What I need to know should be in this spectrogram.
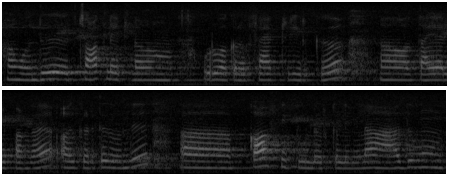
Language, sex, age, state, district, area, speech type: Tamil, female, 30-45, Tamil Nadu, Cuddalore, rural, spontaneous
